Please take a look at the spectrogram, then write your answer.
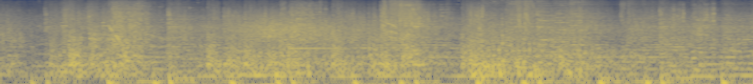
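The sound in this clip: Gunfire in a shootout among a lift, pillars and a reception desk: a loud, sustained barrage of booming shots and crashing impacts runs throughout with no letup.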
